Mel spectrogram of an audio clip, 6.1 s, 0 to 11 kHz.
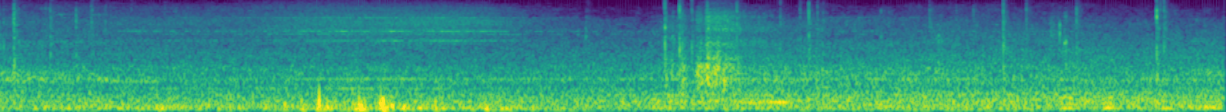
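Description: Vsett 10+ dual-hub-motor electric scooter rolling slowly over concrete sidewalk: steady tyre and road rumble with a faint steady whine, a couple of knocks about two seconds in and a short hiss past the halfway point.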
